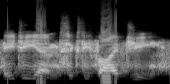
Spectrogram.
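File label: "AGM-65G", English; Weapon; DCS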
